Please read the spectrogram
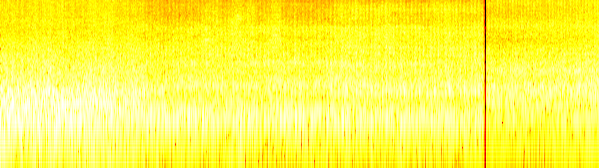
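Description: Truck engine running steadily as the truck drives along a rough dirt road, with road and rattle noise, heard from the side of the truck. The sound briefly cuts out just before the five-second mark, then the engine-like drone goes on.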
